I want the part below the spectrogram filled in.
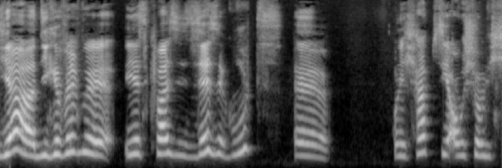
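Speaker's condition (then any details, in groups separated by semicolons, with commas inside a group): Down syndrome, Trisomie 21; congenital, from birth, several diagnoses at birth, nearly 3 months in hospital after birth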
